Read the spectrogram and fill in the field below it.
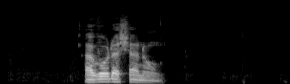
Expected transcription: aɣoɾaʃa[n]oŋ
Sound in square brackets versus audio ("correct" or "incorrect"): correct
